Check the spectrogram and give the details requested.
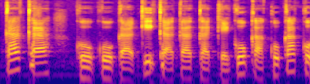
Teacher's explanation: Kaf itu punya sifat sama kayak huruf ta, ya, punya sifat namanya hams, ya. Hams itu artinya mengalir nafas.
